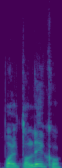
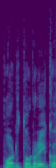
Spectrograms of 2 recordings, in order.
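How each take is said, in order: First: The R in Rico sounds like an L. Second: The R in Rico sounds like an R. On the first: "Like it sounds like an L" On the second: "it's not Puerto Rico"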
